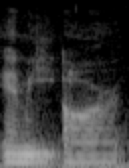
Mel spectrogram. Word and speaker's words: Merkerson: When you go to IMDb, it's Merkerson, so people always pronounce my name wrong. It's Epatha, and it's Merkerson. It's Merkerson, and people say Merkerson, they say Merkerson, but that I blame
